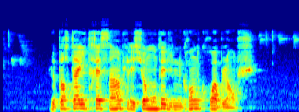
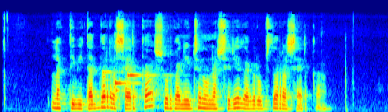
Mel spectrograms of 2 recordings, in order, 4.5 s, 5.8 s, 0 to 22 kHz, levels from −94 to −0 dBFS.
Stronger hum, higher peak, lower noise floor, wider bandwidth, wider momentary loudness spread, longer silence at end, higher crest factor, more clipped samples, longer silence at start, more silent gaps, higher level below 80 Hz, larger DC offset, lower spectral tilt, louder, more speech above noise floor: neither; about the same, -2 dBFS vs -4 dBFS; second, -58 dBFS vs -63 dBFS; second, 7.4 kHz vs 14 kHz; second, 11 LU vs 14 LU; second, 0.7 s vs 0.9 s; about the same, 16 dB vs 18 dB; neither; about the same, 0.75 s vs 0.75 s; neither; about the same, -58 dBFS vs -58 dBFS; neither; first, -6.5 dB/octave vs -4.5 dB/octave; first, -17 LUFS vs -20 LUFS; about the same, 41 dB vs 43 dB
